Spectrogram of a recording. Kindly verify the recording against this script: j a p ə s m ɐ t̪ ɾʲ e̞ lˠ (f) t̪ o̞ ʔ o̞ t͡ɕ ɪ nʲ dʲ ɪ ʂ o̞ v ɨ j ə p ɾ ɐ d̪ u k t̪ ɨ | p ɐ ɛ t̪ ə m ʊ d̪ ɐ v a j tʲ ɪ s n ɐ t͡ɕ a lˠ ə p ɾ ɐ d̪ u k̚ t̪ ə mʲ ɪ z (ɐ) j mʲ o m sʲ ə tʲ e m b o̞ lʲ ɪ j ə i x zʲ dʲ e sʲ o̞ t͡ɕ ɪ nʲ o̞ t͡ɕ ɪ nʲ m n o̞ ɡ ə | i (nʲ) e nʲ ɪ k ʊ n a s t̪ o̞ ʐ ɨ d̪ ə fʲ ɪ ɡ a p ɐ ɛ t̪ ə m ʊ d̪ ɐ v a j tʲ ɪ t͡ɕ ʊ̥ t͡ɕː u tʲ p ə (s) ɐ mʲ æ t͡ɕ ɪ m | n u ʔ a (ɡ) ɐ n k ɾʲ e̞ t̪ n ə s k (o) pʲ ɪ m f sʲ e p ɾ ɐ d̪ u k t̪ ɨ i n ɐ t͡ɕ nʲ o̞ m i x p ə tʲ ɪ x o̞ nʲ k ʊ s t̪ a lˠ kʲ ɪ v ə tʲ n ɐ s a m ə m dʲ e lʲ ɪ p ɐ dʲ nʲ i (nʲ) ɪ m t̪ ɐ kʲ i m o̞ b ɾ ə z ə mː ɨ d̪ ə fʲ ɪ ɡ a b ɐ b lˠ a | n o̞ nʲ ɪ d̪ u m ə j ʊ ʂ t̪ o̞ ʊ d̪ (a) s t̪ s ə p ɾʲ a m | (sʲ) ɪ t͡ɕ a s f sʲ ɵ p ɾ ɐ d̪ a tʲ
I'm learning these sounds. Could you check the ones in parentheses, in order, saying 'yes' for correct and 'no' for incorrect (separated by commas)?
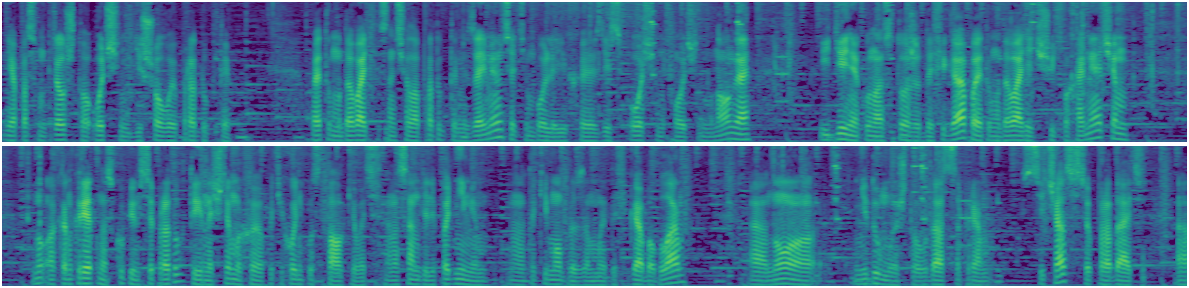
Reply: no, yes, no, no, no, no, no, yes, yes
